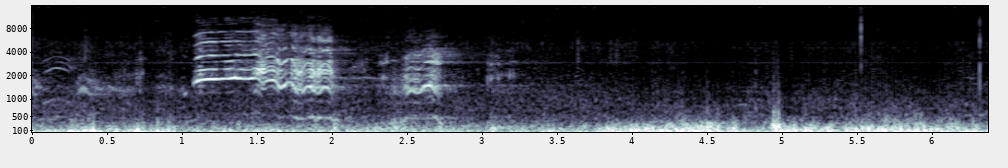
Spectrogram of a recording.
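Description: A horse whinnying: a wavering, high call about a second long starting about a second in, followed by a shorter call.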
